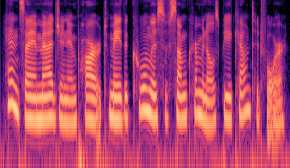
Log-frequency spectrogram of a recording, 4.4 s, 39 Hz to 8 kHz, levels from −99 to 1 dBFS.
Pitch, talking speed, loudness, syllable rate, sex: 195 Hz, 195 wpm, -17 LUFS, 5.5 syllables/s, female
